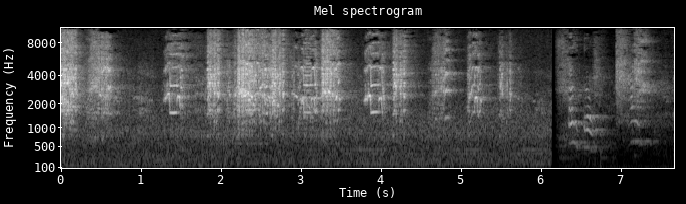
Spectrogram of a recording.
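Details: Indian ringneck parrot squawking in loud, rough bursts, then a sudden drop to softer, clearer chattering notes at the close.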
